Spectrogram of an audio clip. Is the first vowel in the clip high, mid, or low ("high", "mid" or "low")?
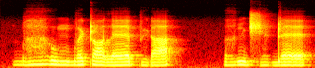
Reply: low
